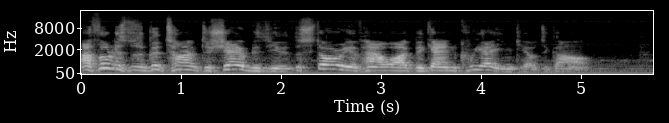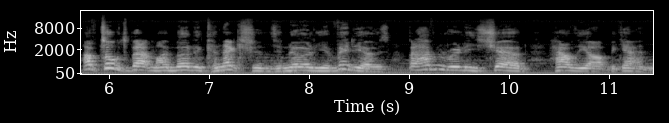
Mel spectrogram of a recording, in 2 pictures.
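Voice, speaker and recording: Music plays in the background as a man with a high pitch talks at a moderate pace with lively intonation. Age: 70s. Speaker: artist. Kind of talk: personal storytelling.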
